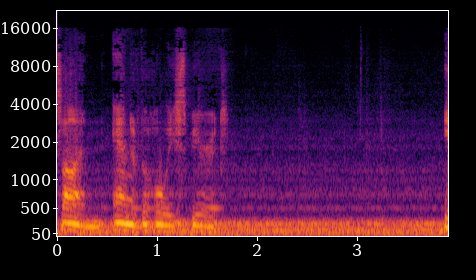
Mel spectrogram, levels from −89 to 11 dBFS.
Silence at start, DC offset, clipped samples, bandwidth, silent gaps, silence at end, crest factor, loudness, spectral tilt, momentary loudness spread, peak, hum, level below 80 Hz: 0 s; under 0.1%; under 0.1%; 10.5 kHz; none; 0 s; 14 dB; -16 LUFS; -7 dB/octave; 14 LU; 0 dBFS; none; -28 dBFS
